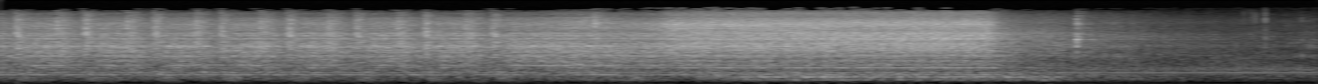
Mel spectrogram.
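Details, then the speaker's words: Residential fire protection (RFP) pump system; fast ticking about three a second over a hissing run as the pump switches on and off rapidly, short cycling; must be shut off immediately to avoid damage. "ticking sound that going back and forth is the sound of the pump turning on and off rapidly it's called rapid cycling or short cycling"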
